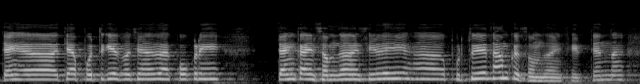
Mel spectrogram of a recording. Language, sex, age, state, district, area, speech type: Goan Konkani, male, 60+, Goa, Salcete, rural, spontaneous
